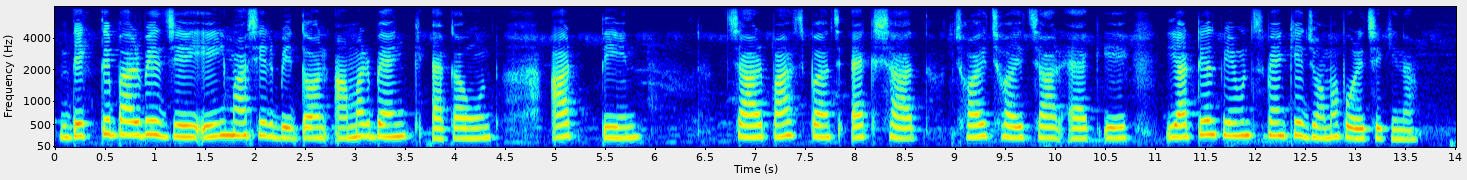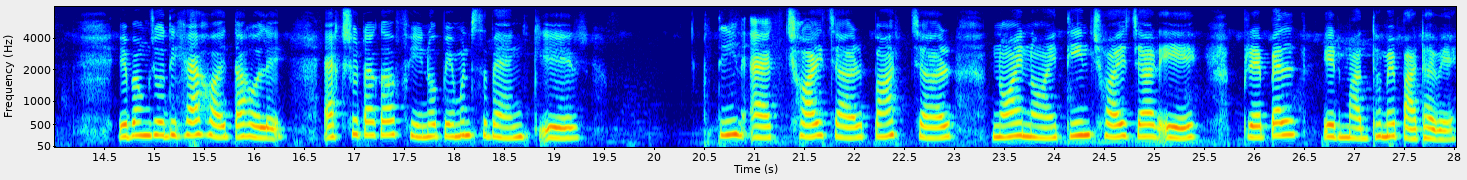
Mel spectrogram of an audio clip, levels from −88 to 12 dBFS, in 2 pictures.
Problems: constant background noise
